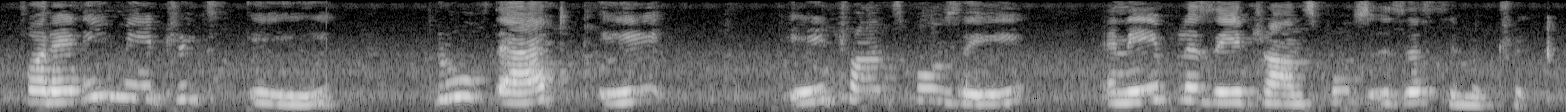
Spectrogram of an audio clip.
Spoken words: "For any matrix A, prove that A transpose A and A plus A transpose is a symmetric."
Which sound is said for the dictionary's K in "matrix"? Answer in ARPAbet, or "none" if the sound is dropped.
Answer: K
